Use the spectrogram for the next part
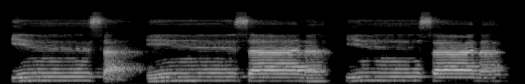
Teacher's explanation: Ikhfa atau tanwin bertemu dengan huruf ikhfa cara mengikhfakan itu yaitu dengan cara menyamarkan nun sukun ke arah huruf ikhfa setelahnya · Diikhfakan atau disamarkan ke arah huruf sin. Nah, panjangnya 2 harokat. Dan disertai dengan dengung.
